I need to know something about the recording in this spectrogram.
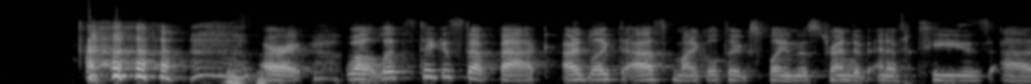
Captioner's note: laughs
